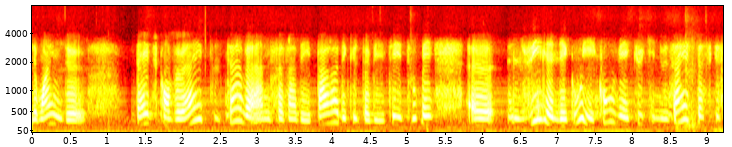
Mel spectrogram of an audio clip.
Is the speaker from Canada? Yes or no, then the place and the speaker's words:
yes; Quebec, Canada; je retourne chez moi au Québec, c'est ça.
